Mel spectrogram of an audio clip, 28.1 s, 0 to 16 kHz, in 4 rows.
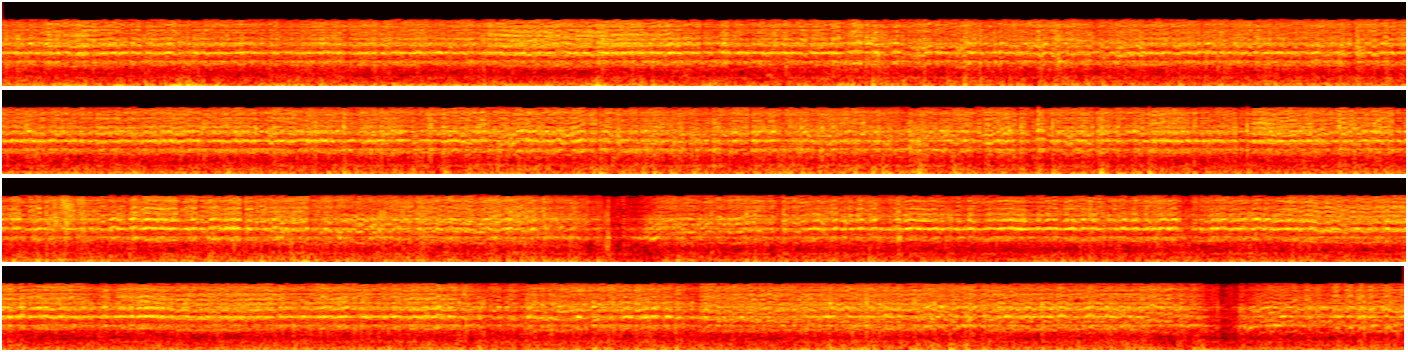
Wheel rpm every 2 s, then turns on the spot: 230, 230, 230, 230, 230, 220, 220, 230, 160, 210, 230, 220, 210, 150.
none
